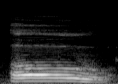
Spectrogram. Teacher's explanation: the glide from o to oo, to make the o sound, because we rarely use and almost never use in American English this sound, o. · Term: diphthong O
